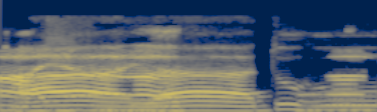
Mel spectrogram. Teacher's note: হামজার উপরে খাড়া জবর হয়েছে, খাড়া জবরটি আলিফ মাদ্দার সমতুল্য, তাই একে এক আলিফ পরিমাণ টান দিয়ে পড়তে হবে। ইয়ার উপরে আলিফ জবর এসছে, আলিফ, আলিফের ডান দিকে জবর এসছে, তাই আলিফ মাদ্দা, আলিফ মাদ্দাকে এক আলিফ পরিমাণ টান দিয়ে পড়তে হবে।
